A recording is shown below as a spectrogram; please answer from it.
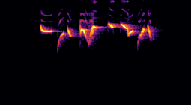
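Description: A young sooty-headed bulbul gives one quick phrase of about seven bubbly, liquid whistled notes, rising and falling over a second and a half, against a quiet background.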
